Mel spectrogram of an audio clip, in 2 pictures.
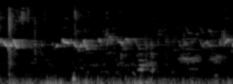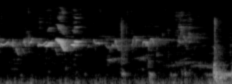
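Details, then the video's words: A yellow-vented bulbul, used as a tutor bird, sings a steady stream of quick, chattering, bubbly phrases at a fairly high pitch, with sooty-headed bulbul (kutilang) imitations woven in. "Trucuk Isian Kutilang"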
